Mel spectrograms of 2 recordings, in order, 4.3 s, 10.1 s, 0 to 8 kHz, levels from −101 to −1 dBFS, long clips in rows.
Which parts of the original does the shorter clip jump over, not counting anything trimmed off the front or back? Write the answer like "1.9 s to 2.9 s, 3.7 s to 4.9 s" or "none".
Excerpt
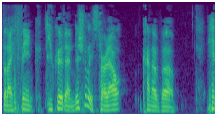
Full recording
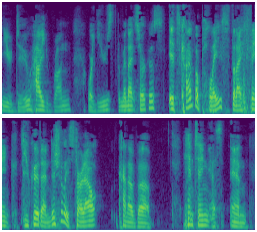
none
